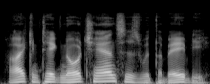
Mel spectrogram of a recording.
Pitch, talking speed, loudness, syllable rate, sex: 105 Hz, 230 wpm, -17 LUFS, 5.2 syllables/s, male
